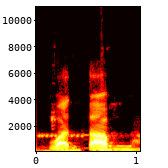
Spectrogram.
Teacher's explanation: Nah, ini qalqalah terbesar yang ada di dalam Al-Qur'an adalah jika qalqalah itu diakhirkan dengan tasydid ya. Dia huruf qalqalah dan dia bertasydid, maka dia penyebutannya ada delay sedikit seperti itu, ditahan. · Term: qalqalah akbar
